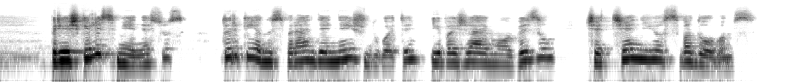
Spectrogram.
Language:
Lithuanian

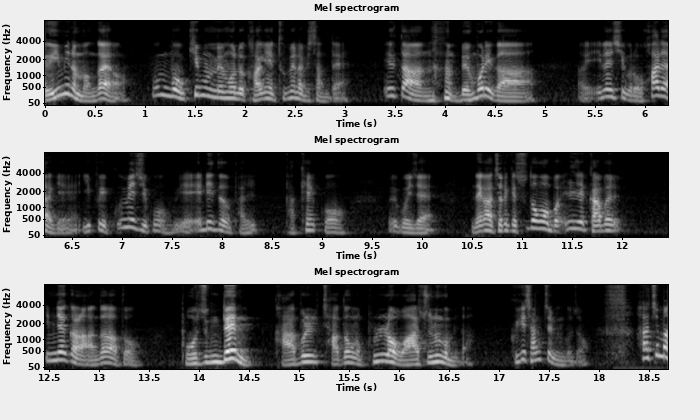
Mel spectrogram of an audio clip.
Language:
Korean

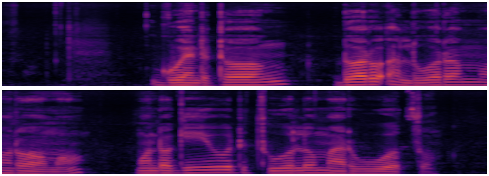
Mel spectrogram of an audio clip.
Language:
Luo (Kenya and Tanzania)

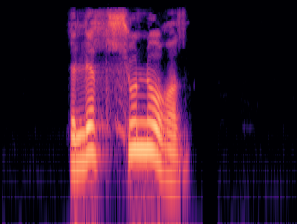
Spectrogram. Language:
Kabyle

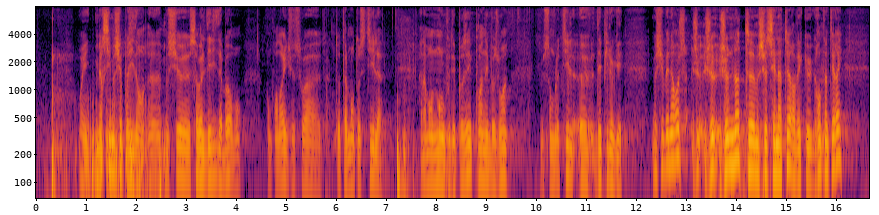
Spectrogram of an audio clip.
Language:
French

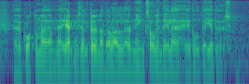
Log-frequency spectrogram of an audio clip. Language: Estonian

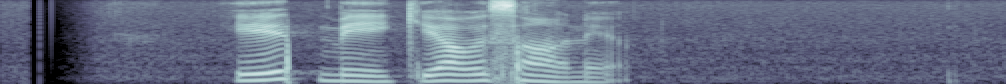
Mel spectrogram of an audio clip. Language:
Sinhala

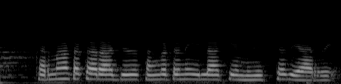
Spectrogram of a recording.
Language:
Kannada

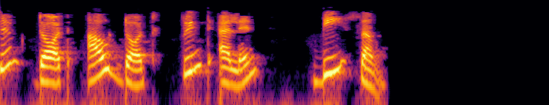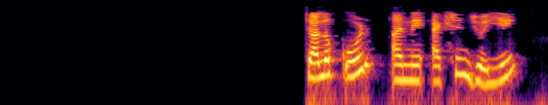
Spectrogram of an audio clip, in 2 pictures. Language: Gujarati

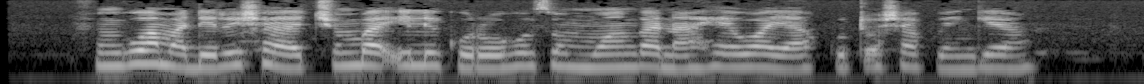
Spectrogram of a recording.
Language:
Swahili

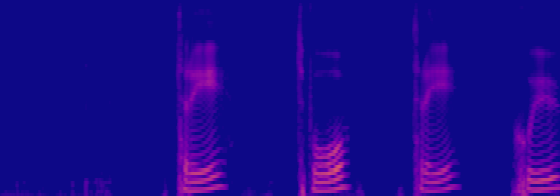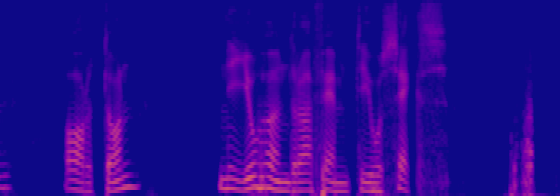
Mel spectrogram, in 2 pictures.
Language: Swedish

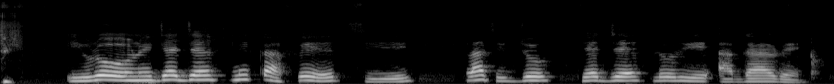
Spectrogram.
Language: Yoruba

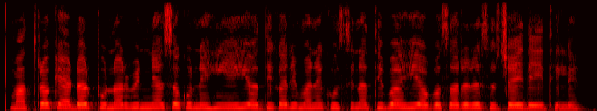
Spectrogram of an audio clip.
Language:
Odia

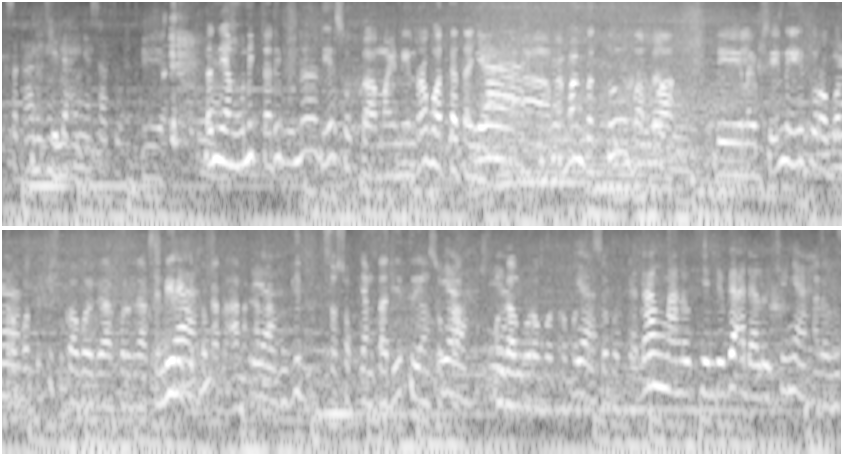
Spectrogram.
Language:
Indonesian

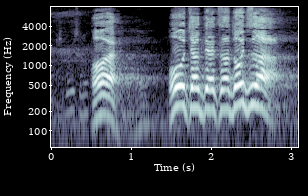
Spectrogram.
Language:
Japanese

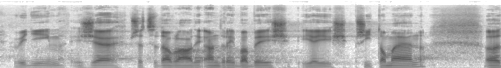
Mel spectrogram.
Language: Czech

